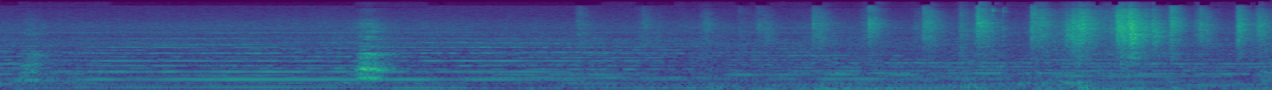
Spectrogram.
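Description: Dogs bark, yip and whimper nearby in short repeated bursts over steady background music and tones.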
